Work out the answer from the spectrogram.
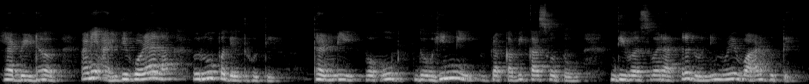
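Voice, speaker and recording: A woman teacher reading a moral story aloud in a measured, expressive manner. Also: medium pitch, lo-fi sound. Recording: echoey room.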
